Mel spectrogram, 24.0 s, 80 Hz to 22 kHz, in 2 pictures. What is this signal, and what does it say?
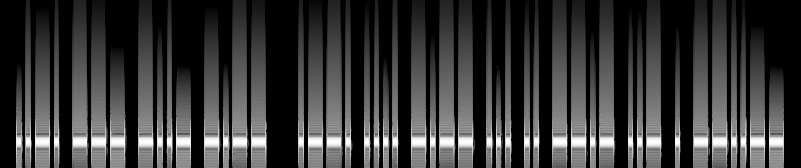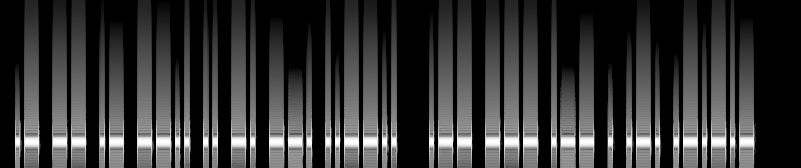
Morse code, heard as a keyed tone, about 17 wpm, 700 Hz. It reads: FOXY PHYSIQUE, AMAZING? WOWER.
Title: Pangram Challenge v2 - 17wpm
